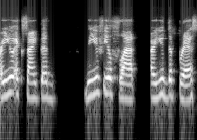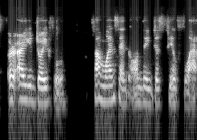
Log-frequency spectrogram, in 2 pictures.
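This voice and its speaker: A woman with an ordinary speaking voice talks at a fairly slow pace. Her pitch is medium, with ordinary pitch variation. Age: 60s. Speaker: webinar lecturer. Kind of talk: webinar lecture.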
